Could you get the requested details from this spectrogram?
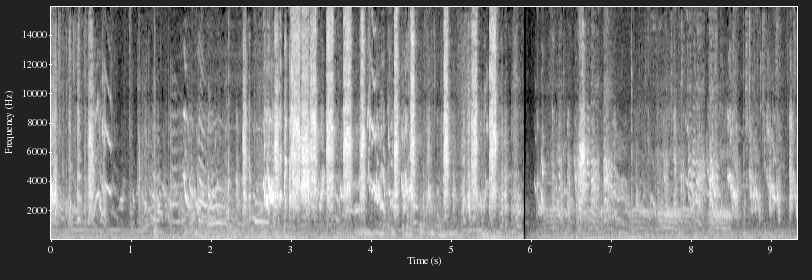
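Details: Budgerigar colony kept as pets, a breeding family chattering: continuous busy high chirps and scratchy warbling, briefly dropping out near the middle, then resuming.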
